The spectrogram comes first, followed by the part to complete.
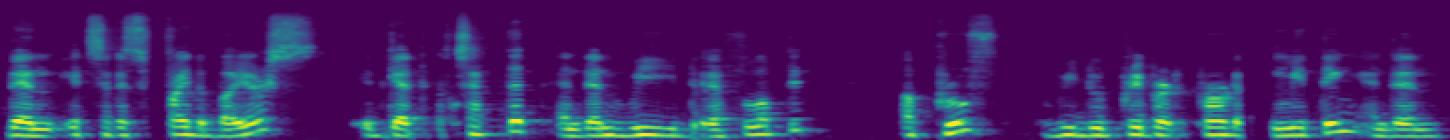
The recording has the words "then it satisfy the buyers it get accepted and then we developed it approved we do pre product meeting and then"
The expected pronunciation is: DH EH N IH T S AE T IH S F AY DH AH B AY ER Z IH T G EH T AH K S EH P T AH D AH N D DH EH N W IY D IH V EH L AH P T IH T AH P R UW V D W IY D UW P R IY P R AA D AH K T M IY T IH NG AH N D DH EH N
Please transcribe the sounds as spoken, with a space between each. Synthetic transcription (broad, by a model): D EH N IH T S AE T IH S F AY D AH B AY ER S IH T G EH T AH K S EH P T AH D AH N D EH N W IY D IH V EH L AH P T IH T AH P R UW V W IY D UW P R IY P R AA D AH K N M IY T IH NG AH N D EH N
